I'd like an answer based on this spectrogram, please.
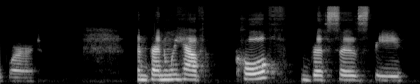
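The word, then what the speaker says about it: קוף: And then we have kof. This is the k sound. Very similar to the sound that the kaf makes, but it's pronounced a little bit farther back in the throat.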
